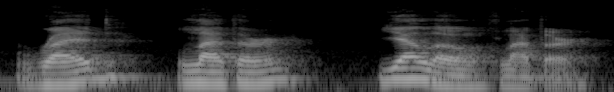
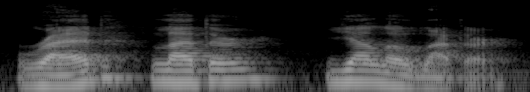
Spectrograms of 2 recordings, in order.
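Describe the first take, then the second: Both takes have the same delivery.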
